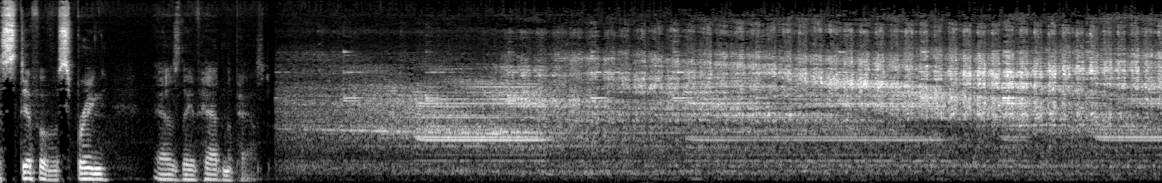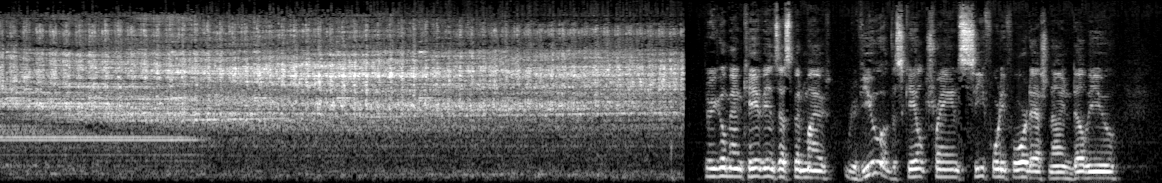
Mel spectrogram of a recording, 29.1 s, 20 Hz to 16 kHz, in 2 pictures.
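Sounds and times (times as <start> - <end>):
model train motors whirring: 3.4 - 23.1
steady tone: 3.4 - 23.1.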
